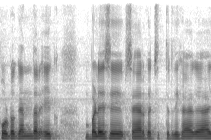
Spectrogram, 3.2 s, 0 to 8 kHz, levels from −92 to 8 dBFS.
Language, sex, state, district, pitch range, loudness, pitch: Hindi, male, Uttar Pradesh, Shamli, 115-125 Hz, -18 LUFS, 120 Hz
